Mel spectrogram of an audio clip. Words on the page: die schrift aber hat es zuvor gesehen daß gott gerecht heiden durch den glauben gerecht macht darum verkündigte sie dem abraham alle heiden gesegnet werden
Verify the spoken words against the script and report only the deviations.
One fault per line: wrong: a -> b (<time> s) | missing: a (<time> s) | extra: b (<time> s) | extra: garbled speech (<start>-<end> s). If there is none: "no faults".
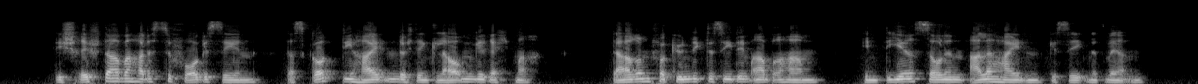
wrong: gerecht -> die (3.4 s)
extra: in dir sollen (8.6 s)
